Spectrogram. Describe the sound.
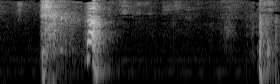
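A sneeze blasts straight into a microphone as a sharp, loud burst, with speech around it.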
